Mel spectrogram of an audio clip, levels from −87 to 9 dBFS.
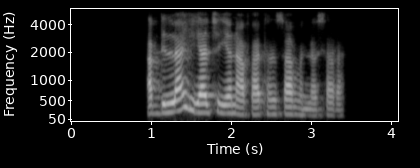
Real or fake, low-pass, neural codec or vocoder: fake; 5.4 kHz; autoencoder, 48 kHz, 32 numbers a frame, DAC-VAE, trained on Japanese speech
